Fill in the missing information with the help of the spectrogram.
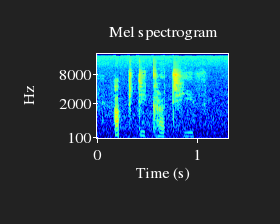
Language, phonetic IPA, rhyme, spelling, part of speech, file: German, [ˌapdikaˈtiːf], -iːf, abdikativ, adjective, De-abdikativ.ogg
- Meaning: abdicative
